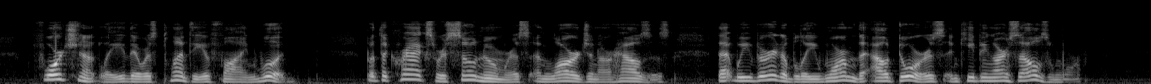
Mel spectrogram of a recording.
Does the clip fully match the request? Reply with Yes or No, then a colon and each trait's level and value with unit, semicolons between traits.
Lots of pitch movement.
Yes: wide, 5.8 semitones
